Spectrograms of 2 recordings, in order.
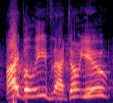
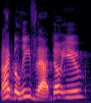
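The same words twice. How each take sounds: First: Much louder and higher, rallying the crowd; preacher raising his voice for a response; louder challenge. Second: Said in the usual way. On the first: Shown as a demonstration. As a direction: call it out to wake the congregation. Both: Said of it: "Two or three of you do".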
